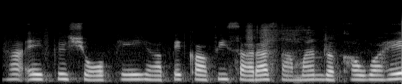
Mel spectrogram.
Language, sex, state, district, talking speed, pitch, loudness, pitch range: Hindi, female, Maharashtra, Mumbai Suburban, 180 wpm, 225 Hz, -18 LUFS, 215-235 Hz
